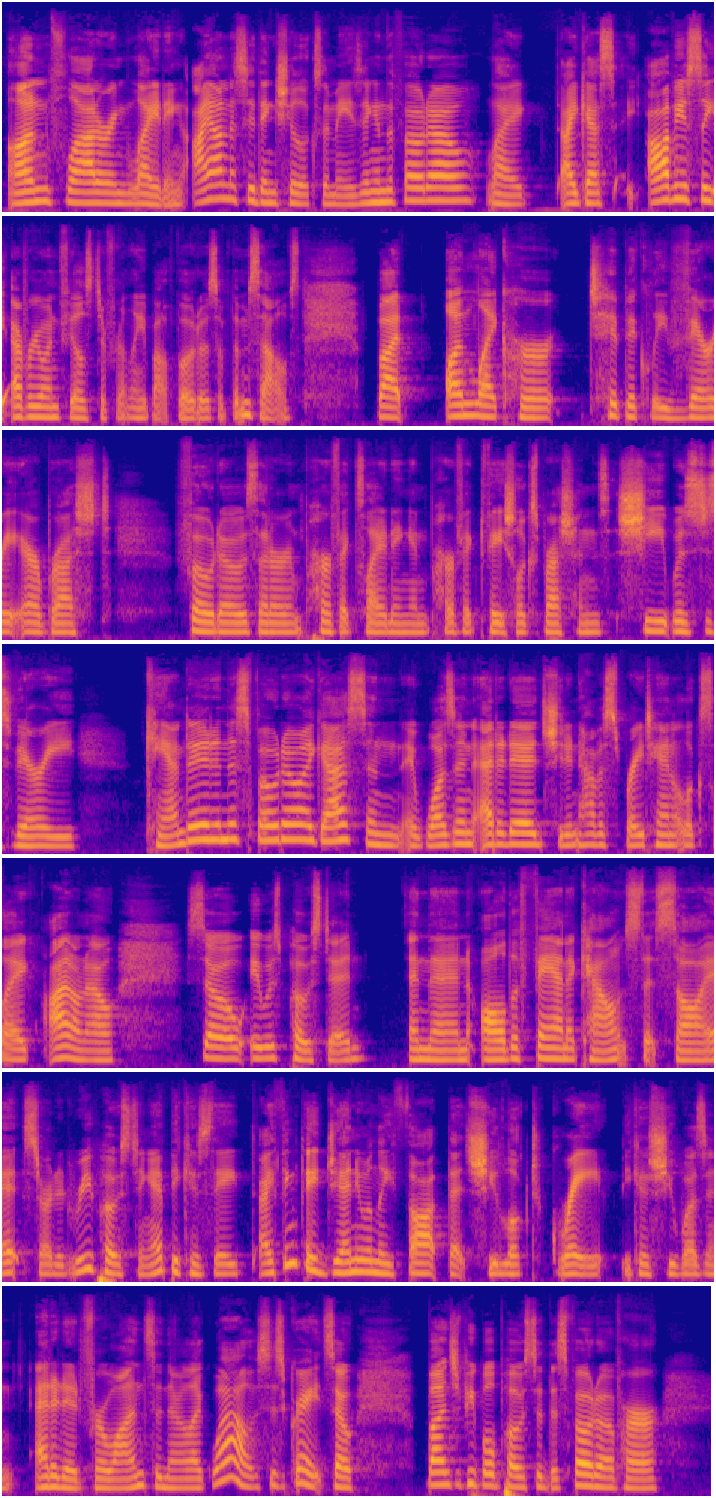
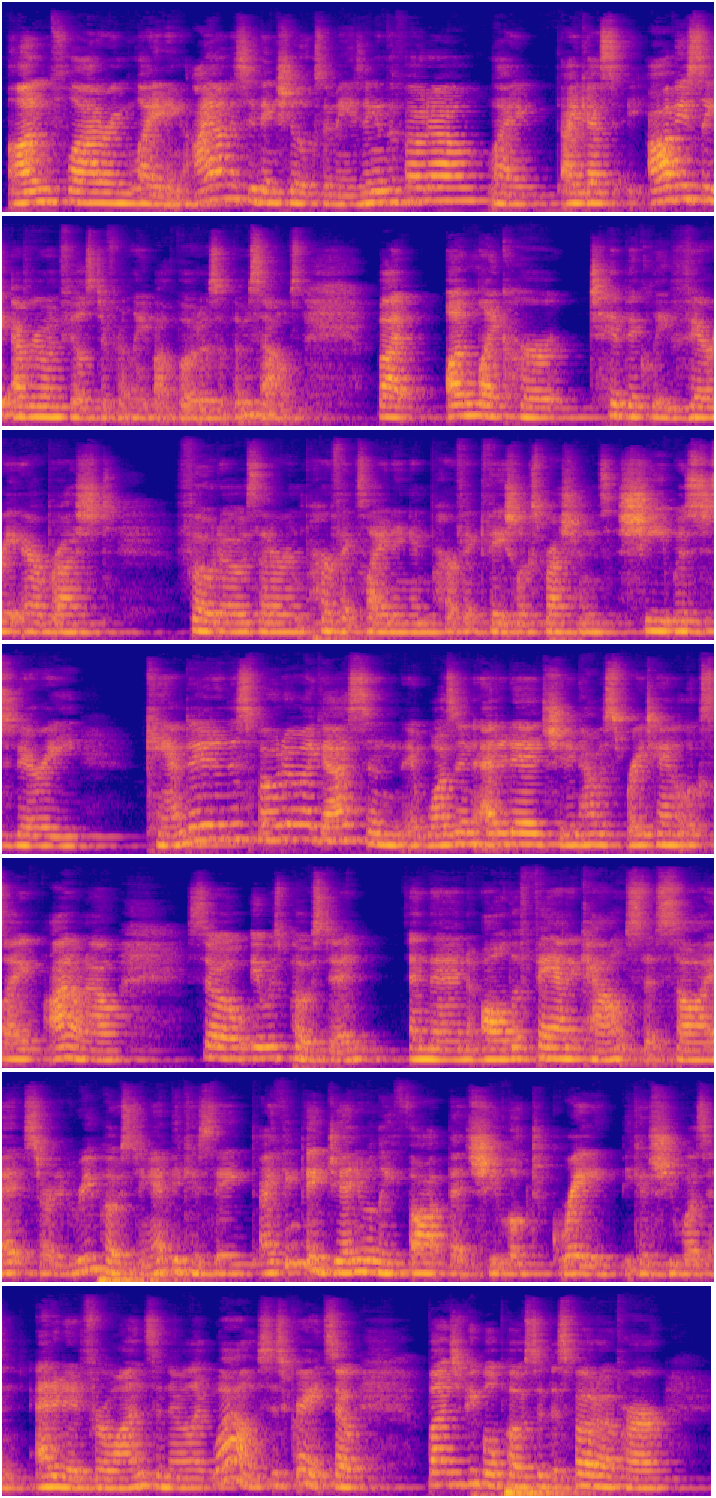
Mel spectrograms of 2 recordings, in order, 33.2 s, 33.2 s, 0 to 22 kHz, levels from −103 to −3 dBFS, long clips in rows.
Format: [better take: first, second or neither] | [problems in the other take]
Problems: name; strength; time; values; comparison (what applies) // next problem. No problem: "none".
first | off-mic speech; far // room echo; slight; dies away in 0.5 s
